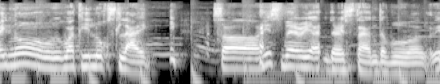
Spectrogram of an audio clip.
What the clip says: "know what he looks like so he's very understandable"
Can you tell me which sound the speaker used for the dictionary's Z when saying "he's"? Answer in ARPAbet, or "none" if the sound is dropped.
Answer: S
